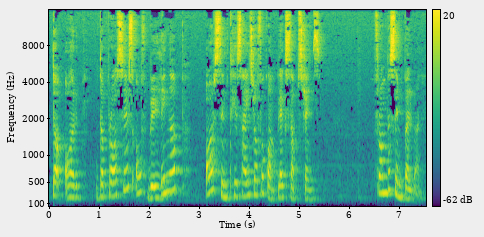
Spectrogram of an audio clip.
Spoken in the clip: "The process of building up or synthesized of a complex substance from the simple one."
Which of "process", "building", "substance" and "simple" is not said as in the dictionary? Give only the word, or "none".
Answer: none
